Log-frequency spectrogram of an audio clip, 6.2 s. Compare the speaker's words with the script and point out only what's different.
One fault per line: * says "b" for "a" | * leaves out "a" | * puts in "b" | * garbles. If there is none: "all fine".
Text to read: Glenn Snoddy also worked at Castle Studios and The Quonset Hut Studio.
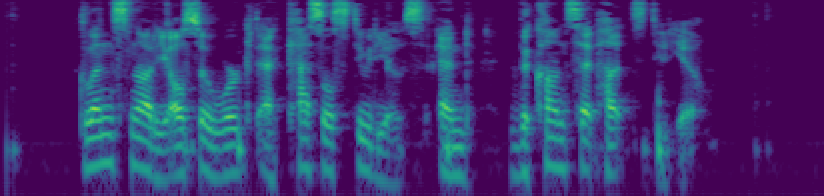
all fine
